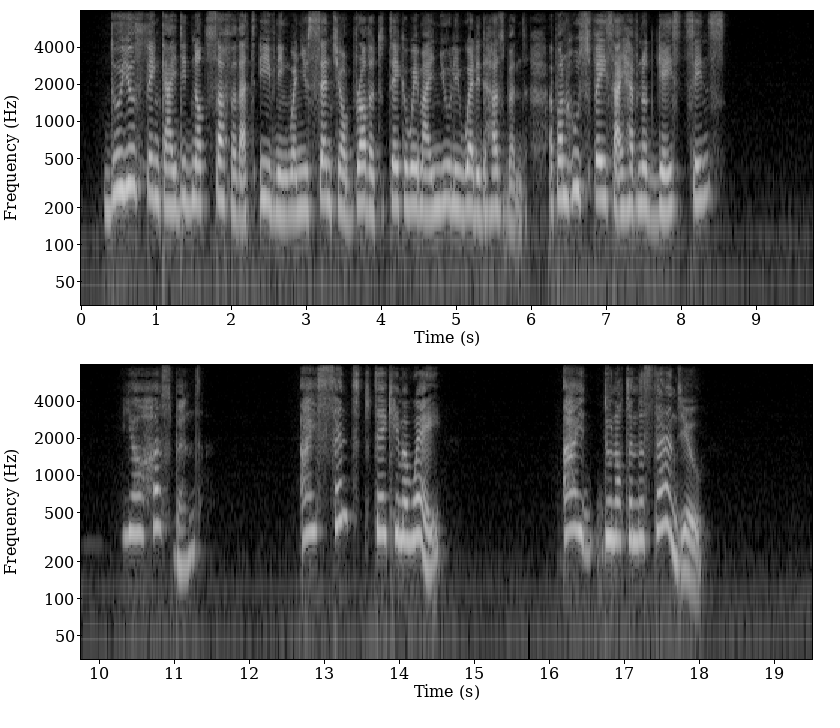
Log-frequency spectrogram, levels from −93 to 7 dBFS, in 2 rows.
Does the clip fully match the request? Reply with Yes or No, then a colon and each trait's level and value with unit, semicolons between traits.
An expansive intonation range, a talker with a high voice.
Yes: wide, 7.6 semitones; high, 220 Hz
